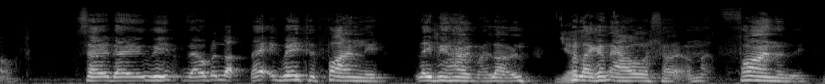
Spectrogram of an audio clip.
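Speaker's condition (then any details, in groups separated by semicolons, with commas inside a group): Cerebral palsy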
